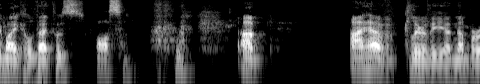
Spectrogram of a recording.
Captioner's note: chuckles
